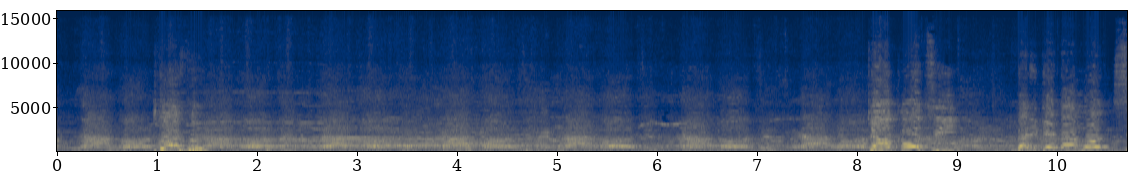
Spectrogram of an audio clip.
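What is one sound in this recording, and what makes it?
A man's voice shouts through a loudspeaker over the crowd.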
